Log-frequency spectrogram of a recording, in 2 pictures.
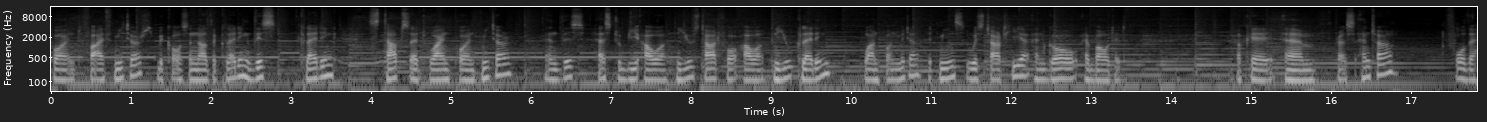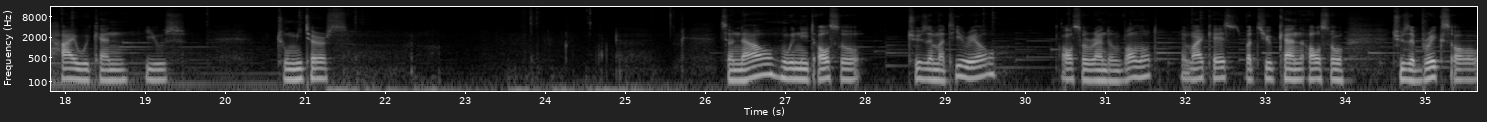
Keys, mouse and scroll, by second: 18.0-24.8 drag, 29.6-30.8 drag, 32.2-35.6 drag.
